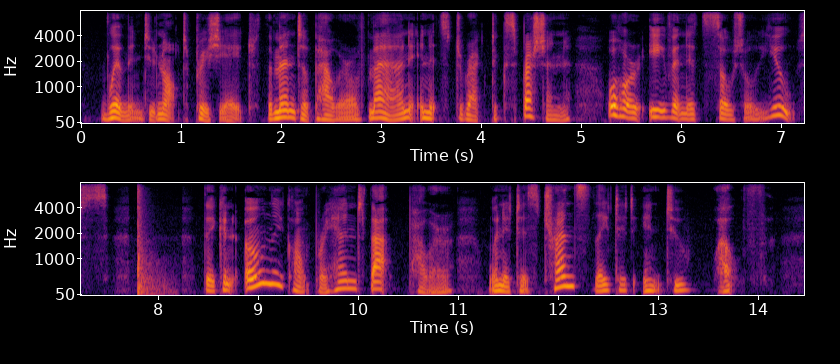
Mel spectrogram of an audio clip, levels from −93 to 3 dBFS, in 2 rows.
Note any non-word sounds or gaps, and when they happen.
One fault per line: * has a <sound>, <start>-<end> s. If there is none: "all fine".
* has a thud, 7.8-8.2 s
